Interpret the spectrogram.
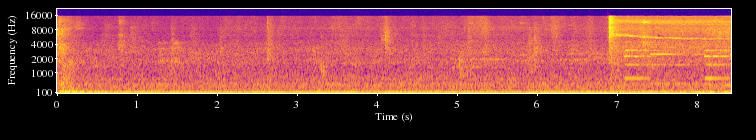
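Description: Inside a stopped Keisei 3000-series commuter car with its doors open: a steady low hum from the car's equipment. About seven seconds in, a sharp click and a chime of several steady tones as the doors start to close.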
